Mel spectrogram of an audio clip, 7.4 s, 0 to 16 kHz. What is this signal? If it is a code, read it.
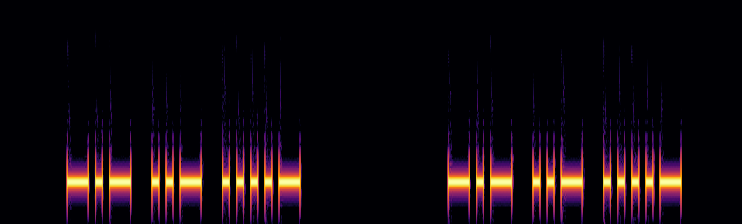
Morse code, heard as a keyed tone, about 17 wpm, 700 Hz. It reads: KU4 KU4
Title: USA Call Sign Prefixes - Repeated 2x - 17wpm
